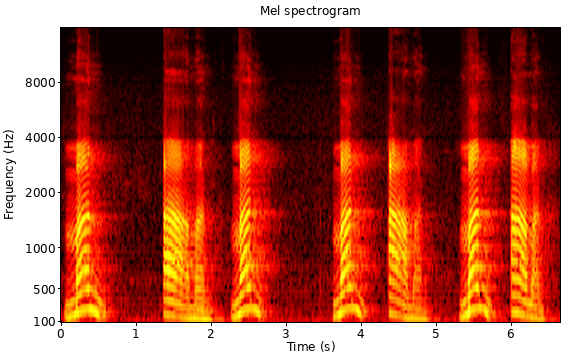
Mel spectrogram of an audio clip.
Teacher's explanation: Ghunnatu asliya lazima itakuwepo, ambayo inasababisha ili nuni uisikie nuni man. Ini ghuna ya asili, ile man ghuna ya asili lazima ipatikane. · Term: idhhar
